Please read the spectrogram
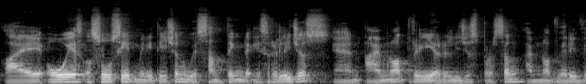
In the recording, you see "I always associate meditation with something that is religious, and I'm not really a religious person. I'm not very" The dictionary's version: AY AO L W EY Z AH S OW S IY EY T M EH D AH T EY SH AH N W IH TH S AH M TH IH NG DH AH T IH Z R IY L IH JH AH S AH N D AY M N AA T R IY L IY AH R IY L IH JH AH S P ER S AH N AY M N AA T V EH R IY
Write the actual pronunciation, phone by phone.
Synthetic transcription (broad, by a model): AY AO L W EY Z AH S OW S IY EY T M EH D AH T EY SH AH N W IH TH S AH M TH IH NG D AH T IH S R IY L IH JH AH S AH N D AY M N AA T R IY L IY AH R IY L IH JH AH S P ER S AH N AY M N AA T V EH R IY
